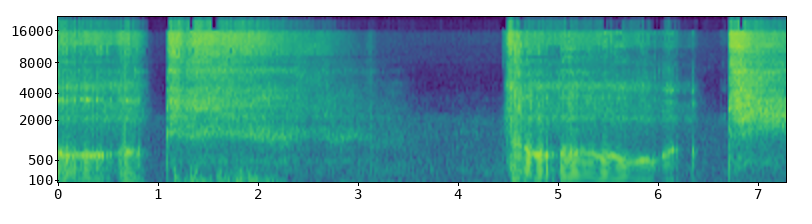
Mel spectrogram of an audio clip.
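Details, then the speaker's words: Deliberate snoring imitation by a person making ASMR sound effects: loud, rattling, snore-like snorts between quiet gaps, with a little background music. "It was so funny because I used some snoring of someone else the other day and myself because that was available to be used for that."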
